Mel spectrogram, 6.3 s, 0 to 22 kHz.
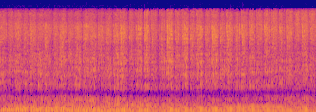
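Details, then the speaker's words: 1949 Chevy custom flatbed truck with dual exhaust exiting the same side: low, even idle rumble with a steady pulse and slight rev swells, no knocks or misses. "So it's got dual exhaust. They both exit out the same side."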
